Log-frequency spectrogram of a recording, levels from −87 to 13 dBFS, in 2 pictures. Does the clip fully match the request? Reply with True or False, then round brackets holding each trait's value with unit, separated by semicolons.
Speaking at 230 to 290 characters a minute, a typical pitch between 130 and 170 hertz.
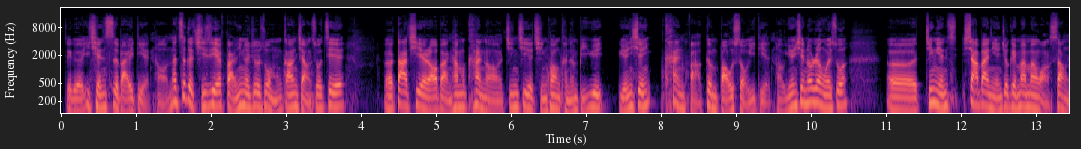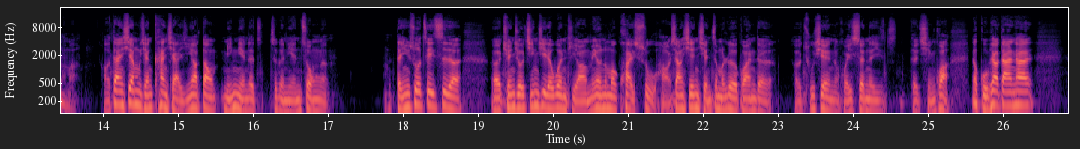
False (320 characters per minute; 135 Hz)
